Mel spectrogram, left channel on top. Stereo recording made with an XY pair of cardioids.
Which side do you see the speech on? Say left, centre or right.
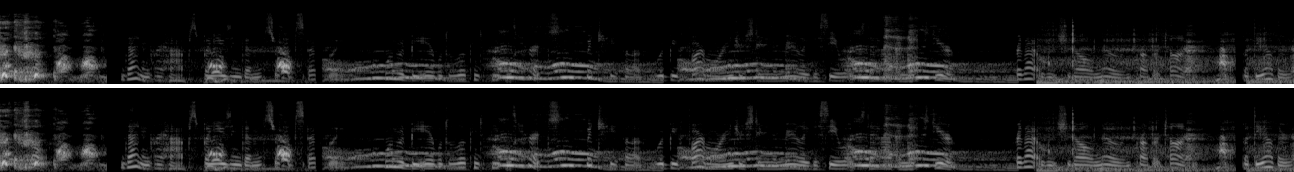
right.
